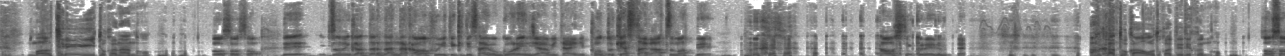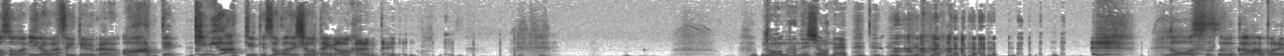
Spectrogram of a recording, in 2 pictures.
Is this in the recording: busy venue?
no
